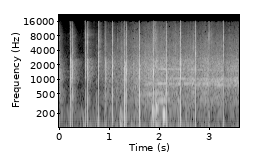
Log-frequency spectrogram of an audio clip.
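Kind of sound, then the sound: crowd, louder audience applause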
